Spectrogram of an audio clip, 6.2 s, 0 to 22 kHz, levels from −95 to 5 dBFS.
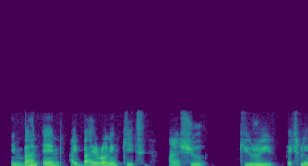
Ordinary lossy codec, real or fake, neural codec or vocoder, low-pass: none; real; none; 7.2 kHz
